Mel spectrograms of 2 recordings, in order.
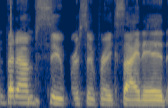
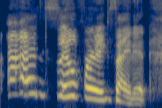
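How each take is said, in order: First: Said in the usual way. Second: Much higher and louder, squealing with joy; super excited. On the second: Real, not acted. Telling the host she's thrilled to be on, gushing excitedly. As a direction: let the excitement spill over. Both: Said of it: "I'm trying to calm down".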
